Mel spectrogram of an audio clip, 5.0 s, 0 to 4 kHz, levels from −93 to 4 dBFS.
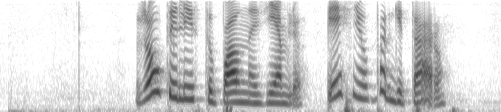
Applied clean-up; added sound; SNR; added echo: none; none; none; none.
